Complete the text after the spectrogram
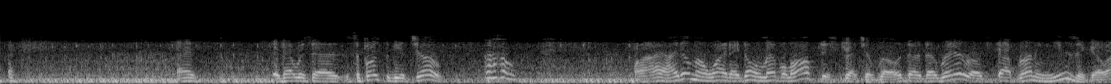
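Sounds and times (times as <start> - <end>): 
motorcycle engine idling: 0.0 - 11.1
speech: 1.9 - 5.6, 6.4 - 11.1.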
